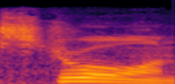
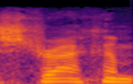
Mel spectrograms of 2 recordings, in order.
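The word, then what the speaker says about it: Strachan: World Junior Champion Antonique Strawn her surname looks like Sten but she says she wants to pronounce it stra she's in five and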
